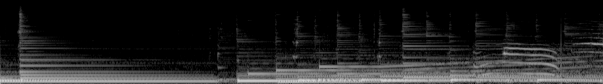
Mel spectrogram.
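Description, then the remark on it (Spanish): Drawn-out, wavering cat meows, several overlapping, ring out over steady musical tones, rising and bending in pitch toward the end, loud, likely voices imitating cats within a song about two cats on a table. “Dos gatos en la mesa están, dibiribirim bom bom.”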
